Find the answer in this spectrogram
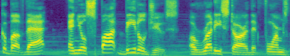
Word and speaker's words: Betelgeuse: red star named Beetlejuice bju pronounced as Beetlejuice is a fascinating Celestial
